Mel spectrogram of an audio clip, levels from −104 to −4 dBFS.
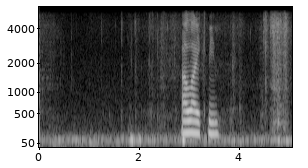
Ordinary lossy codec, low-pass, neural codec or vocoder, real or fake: none; 5.4 kHz; none; real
